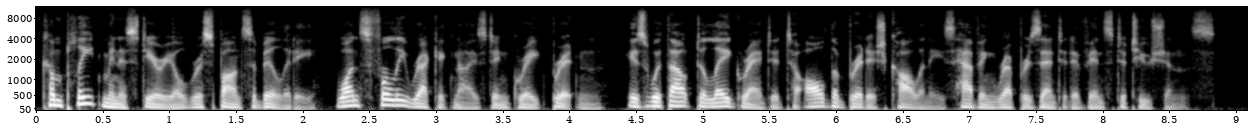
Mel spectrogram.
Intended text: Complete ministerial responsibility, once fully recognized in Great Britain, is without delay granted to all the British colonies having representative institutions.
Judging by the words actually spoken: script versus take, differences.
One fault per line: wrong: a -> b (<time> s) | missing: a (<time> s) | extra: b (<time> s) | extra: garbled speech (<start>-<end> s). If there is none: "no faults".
no faults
